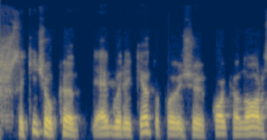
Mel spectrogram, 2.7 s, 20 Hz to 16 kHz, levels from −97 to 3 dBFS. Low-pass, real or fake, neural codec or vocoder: 14.4 kHz; fake; vocoder, 44.1 kHz, 128 mel bands every 256 samples, BigVGAN v2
